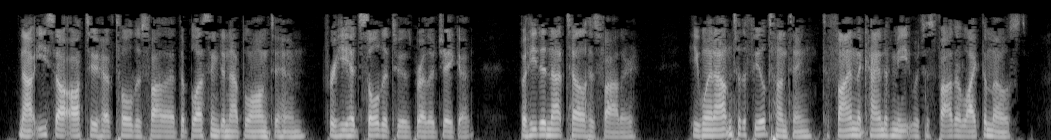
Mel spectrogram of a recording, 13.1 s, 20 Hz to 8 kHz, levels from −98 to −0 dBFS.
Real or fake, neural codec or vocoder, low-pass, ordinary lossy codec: real; none; 7.2 kHz; MP3, 24 kbps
